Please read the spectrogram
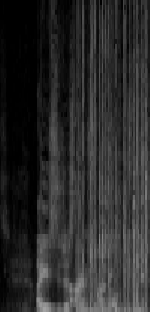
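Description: A short vocal sound gives way to a fast, crisp burst of fluttering clicks lasting about a second, like a deck of cards being riffled together.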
